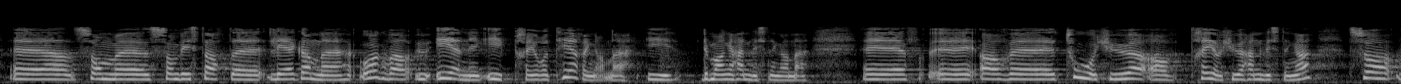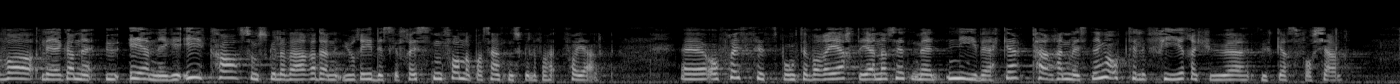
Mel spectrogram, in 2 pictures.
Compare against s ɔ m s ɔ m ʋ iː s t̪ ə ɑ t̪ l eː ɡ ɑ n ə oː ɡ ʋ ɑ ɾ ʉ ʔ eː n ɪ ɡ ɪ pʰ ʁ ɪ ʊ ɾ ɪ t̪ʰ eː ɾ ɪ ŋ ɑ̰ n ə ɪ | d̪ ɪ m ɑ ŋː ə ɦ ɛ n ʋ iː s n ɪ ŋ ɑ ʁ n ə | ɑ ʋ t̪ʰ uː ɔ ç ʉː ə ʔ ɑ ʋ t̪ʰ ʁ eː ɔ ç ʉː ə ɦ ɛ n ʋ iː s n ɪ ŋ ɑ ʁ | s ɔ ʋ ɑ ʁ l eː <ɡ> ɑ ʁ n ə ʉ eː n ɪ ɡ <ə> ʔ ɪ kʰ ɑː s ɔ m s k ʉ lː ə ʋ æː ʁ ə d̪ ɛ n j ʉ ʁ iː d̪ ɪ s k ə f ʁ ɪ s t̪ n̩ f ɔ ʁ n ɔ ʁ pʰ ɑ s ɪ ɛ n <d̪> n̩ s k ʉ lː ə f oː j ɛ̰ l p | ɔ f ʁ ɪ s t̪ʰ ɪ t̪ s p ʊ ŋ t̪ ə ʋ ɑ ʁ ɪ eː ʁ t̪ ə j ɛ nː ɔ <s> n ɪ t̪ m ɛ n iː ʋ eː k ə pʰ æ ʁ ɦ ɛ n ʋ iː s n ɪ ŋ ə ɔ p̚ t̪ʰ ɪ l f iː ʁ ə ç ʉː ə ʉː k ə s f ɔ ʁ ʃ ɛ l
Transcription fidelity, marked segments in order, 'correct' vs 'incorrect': correct, correct, incorrect: t̪, correct

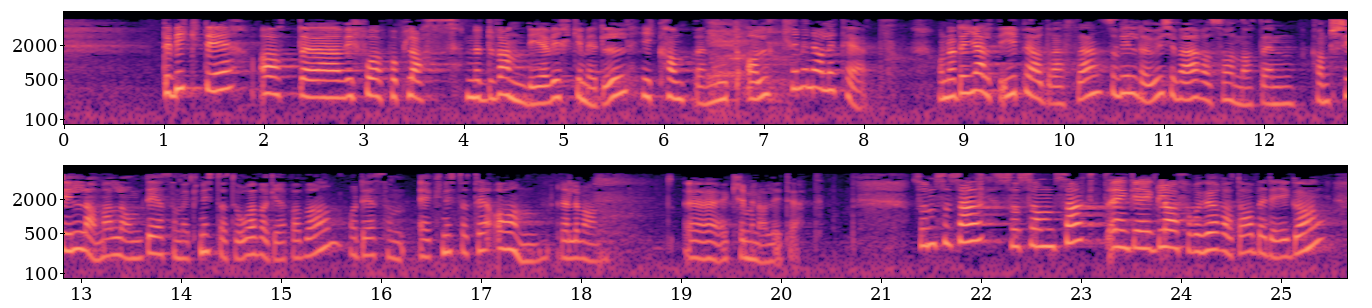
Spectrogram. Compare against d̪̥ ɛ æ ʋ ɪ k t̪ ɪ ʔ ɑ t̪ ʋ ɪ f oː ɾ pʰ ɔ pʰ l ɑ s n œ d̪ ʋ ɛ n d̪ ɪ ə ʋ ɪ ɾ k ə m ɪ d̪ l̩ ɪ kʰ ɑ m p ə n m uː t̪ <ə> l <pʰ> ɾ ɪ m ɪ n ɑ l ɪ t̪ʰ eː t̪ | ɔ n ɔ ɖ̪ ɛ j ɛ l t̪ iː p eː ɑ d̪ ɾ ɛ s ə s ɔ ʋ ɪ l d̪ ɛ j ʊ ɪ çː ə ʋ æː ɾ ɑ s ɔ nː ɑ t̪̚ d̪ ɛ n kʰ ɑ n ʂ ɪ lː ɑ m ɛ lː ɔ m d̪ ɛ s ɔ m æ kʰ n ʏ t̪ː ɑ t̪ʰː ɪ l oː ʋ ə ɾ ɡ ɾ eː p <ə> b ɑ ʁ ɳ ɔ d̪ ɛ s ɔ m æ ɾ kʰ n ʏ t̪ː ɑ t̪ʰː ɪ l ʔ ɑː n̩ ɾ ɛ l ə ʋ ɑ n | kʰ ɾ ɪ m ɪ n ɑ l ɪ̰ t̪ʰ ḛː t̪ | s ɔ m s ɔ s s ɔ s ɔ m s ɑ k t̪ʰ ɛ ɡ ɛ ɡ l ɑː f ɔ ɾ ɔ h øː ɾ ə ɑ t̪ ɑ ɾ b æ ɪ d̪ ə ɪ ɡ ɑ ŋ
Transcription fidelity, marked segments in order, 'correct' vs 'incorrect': incorrect: ɑ, incorrect: kʰ, incorrect: ɑ

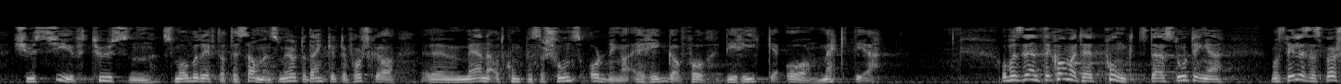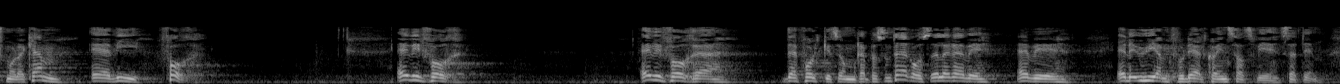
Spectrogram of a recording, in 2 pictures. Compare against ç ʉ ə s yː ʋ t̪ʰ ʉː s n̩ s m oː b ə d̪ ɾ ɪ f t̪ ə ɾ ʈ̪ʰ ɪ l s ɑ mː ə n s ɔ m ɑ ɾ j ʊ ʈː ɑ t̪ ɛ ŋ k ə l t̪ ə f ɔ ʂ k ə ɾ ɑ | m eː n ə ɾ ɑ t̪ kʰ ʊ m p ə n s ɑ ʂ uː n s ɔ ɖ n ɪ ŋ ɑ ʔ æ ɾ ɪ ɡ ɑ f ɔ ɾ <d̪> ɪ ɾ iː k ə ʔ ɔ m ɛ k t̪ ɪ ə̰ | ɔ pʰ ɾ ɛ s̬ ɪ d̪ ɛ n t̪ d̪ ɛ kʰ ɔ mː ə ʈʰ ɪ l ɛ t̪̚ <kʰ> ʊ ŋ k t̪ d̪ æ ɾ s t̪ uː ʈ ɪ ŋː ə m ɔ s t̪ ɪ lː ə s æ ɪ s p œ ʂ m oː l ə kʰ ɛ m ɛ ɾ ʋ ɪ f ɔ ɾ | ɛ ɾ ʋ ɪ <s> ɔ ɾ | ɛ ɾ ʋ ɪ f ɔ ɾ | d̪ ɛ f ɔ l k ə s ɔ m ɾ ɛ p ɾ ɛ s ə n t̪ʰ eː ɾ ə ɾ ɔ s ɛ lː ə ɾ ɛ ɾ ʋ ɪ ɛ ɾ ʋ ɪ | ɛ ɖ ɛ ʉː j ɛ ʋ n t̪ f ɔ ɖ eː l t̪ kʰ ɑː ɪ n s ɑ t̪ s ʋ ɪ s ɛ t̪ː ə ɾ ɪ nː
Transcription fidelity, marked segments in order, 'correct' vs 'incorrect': correct, incorrect: pʰ, incorrect: f

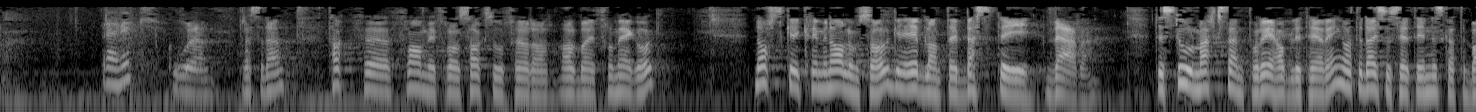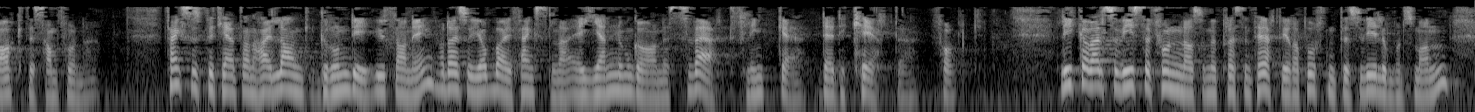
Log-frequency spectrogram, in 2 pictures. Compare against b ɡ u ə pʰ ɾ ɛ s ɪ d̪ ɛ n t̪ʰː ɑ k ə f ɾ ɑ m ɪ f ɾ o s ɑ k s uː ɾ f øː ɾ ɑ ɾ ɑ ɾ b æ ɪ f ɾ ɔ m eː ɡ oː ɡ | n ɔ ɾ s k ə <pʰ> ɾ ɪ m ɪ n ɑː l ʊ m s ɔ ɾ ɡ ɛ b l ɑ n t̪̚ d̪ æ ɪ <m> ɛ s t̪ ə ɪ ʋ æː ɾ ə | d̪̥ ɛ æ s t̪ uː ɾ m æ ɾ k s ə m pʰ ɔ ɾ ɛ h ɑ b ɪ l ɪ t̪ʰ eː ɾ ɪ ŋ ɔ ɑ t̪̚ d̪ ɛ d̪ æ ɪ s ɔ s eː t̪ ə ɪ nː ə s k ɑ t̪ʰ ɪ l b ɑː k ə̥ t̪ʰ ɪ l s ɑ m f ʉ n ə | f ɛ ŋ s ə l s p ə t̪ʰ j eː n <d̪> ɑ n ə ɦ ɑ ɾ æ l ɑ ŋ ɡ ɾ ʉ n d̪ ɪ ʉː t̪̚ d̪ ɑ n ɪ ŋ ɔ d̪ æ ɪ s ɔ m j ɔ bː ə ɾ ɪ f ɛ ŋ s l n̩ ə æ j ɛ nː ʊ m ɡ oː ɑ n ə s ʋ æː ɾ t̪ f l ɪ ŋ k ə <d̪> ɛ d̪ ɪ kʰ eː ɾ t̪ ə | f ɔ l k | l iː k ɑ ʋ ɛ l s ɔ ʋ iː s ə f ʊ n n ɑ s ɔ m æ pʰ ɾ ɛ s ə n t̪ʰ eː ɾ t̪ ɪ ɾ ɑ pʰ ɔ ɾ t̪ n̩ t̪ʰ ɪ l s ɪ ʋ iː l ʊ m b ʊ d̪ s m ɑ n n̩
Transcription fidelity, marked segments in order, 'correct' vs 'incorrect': incorrect: kʰ, incorrect: b, incorrect: t̪, correct

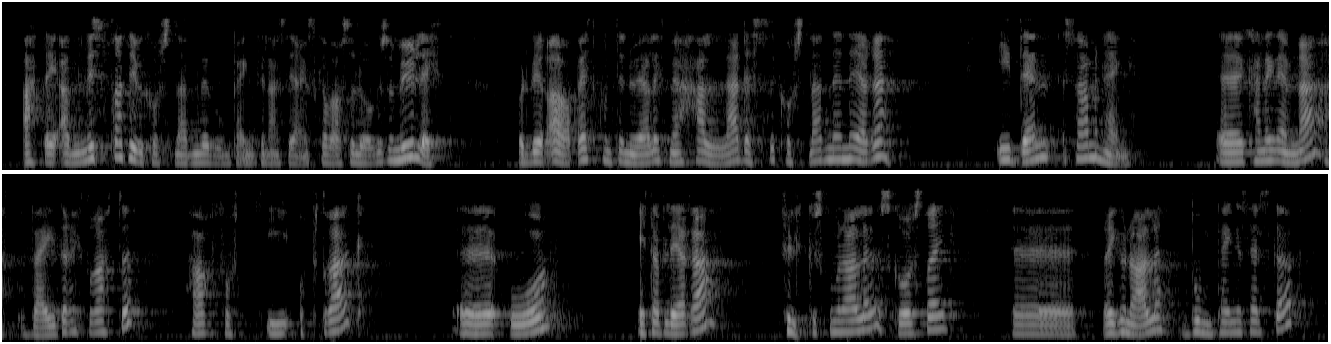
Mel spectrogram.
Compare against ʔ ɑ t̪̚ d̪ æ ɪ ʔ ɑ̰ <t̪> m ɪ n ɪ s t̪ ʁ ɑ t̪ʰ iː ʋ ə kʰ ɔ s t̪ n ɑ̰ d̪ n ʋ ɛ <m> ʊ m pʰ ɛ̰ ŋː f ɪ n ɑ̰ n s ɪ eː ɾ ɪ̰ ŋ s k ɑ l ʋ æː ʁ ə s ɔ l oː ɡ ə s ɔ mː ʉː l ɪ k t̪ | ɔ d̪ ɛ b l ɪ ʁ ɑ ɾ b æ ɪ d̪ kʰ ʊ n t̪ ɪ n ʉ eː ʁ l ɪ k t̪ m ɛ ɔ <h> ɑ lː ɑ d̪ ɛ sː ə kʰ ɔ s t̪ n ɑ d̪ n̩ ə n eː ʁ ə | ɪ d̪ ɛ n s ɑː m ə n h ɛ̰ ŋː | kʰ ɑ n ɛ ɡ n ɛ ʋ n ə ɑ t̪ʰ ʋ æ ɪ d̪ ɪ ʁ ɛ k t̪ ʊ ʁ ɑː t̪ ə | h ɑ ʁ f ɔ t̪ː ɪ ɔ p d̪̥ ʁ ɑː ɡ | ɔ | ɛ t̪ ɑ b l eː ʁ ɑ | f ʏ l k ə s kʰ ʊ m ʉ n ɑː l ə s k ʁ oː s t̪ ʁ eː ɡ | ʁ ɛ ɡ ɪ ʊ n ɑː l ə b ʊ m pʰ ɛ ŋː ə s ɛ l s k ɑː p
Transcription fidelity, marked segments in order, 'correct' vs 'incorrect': incorrect: d̪, incorrect: b, correct

